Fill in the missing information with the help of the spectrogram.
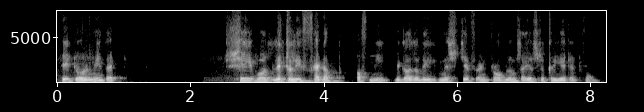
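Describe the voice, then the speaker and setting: A slightly high, warm-toned male voice comes through poor audio. The speaker, a Gujarati native with an Indian accent, teaches German online in English over a video call, patiently explaining and slowing to stress key words.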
